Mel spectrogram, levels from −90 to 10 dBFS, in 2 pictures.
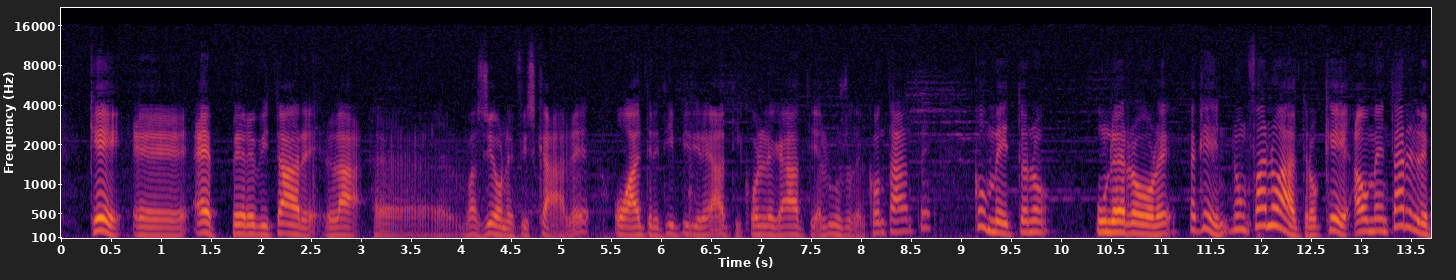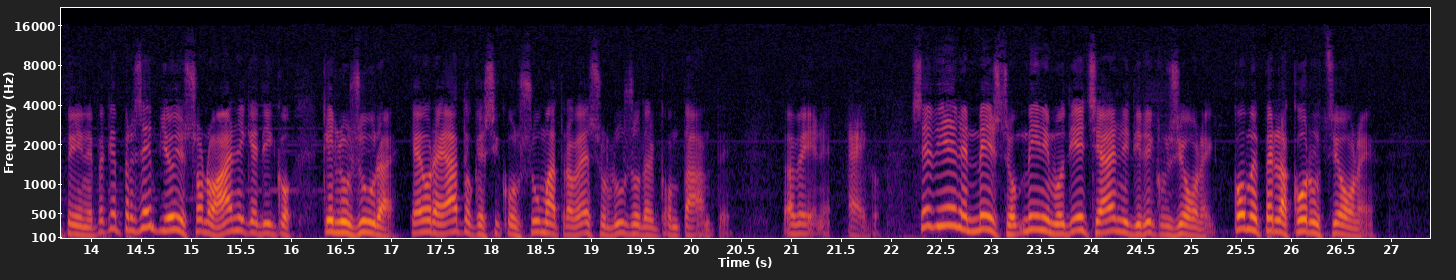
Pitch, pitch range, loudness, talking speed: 170 Hz, 145-200 Hz, -27 LUFS, 140 wpm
